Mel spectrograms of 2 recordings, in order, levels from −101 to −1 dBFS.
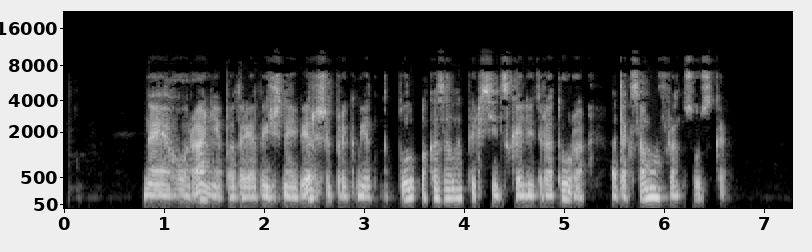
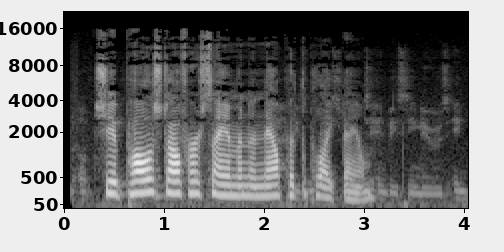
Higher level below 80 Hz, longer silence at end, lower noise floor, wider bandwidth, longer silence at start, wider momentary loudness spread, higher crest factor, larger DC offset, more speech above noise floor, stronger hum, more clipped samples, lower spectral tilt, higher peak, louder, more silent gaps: second, -68 dBFS vs -58 dBFS; second, 0.65 s vs 0.95 s; first, -81 dBFS vs -47 dBFS; second, 10 kHz vs 16 kHz; first, 0.8 s vs 0.3 s; second, 7 LU vs 17 LU; about the same, 20 dB vs 20 dB; neither; first, 57 dB vs 27 dB; neither; neither; about the same, -5 dB/octave vs -4.5 dB/octave; second, -6 dBFS vs 0 dBFS; second, -24 LUFS vs -19 LUFS; neither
